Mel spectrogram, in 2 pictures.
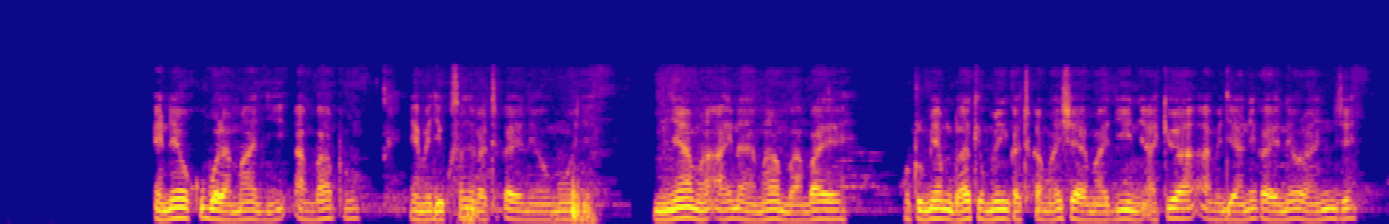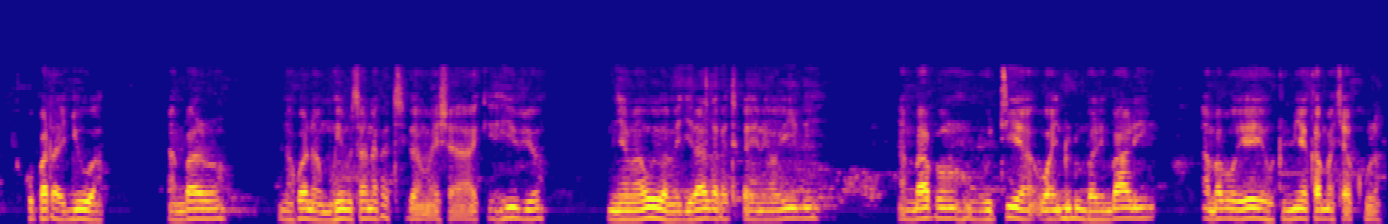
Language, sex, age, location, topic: Swahili, female, 18-24, Dar es Salaam, agriculture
